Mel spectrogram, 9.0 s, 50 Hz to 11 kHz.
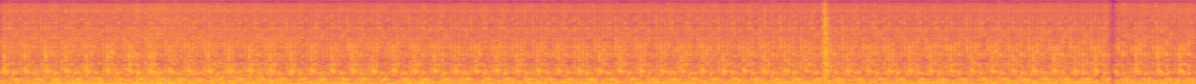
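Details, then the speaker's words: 2005 Mercedes Sprinter diesel van with leaking injector, fuel line fitting looking unsealed: uneven, lumpy idle with a loose irregular beat about three per second, sounding like a misfire; injectors to be tested next, cause unconfirmed. "You know what? It sounds like it's misfiring, doesn't it?"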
